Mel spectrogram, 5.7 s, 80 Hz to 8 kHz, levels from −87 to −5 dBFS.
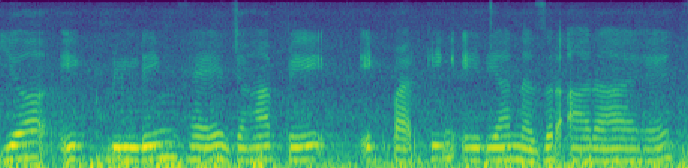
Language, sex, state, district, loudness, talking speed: Hindi, female, Gujarat, Valsad, -17 LUFS, 145 wpm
